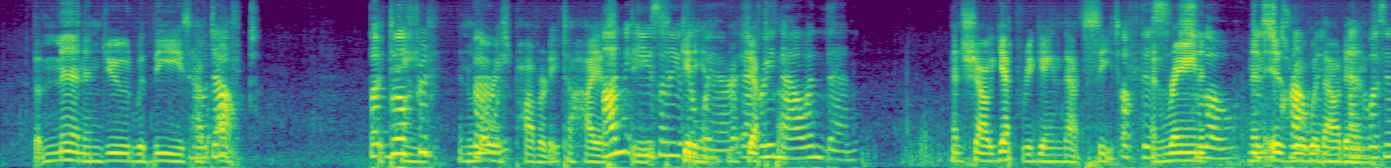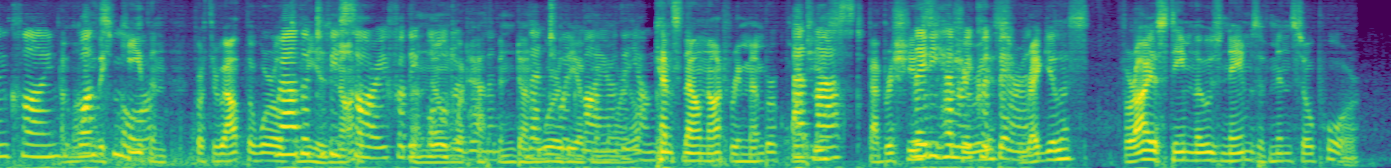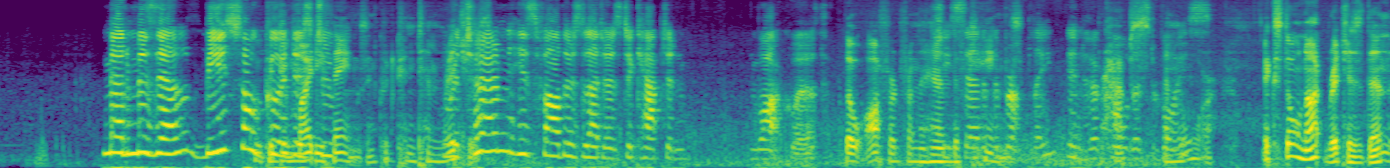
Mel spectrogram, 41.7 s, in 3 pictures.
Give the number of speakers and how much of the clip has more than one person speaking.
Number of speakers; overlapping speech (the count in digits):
2, about 46%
